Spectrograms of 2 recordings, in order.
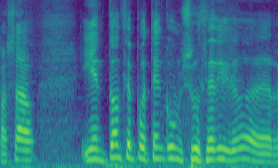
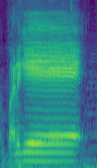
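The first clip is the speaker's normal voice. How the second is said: Basque man voice; 6 semitones higher, 11 dB louder than usual. Acted. Second Basque answers in joke.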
